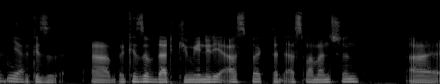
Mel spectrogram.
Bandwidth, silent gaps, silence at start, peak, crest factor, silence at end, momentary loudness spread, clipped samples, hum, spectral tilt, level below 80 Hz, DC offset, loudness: 14.5 kHz; none; 0 s; -18 dBFS; 24 dB; 0 s; 7 LU; under 0.1%; none; -5 dB/octave; -66 dBFS; under 0.1%; -40 LUFS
